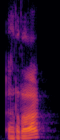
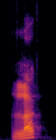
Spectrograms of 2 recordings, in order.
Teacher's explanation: L'équivalent du R en thaï, c'est un R roulé avec la pointe de la langue, comme en espagnol ou en italien. Si vous avez du mal, bonne nouvelle, c'est complètement optionnel, vous pouvez aussi le prononcer comme un L.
